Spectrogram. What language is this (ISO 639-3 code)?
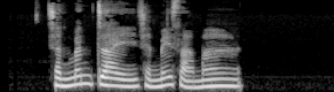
tha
